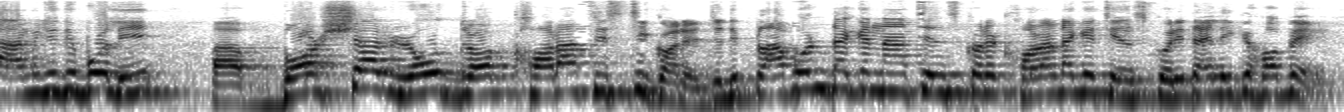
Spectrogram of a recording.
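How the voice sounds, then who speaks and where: A man's voice: extremely high pitch, fairly bright tone, slight background noise. A young man from Bangladesh, speaking as an online tutor, teasing his students and firing questions at them. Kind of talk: live online class lecture.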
